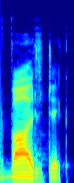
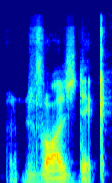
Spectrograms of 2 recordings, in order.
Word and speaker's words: Gvozdyk: Don't pronounce the G. Think about it that way. All right. This is Gvozdyk. Gvozdyk.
